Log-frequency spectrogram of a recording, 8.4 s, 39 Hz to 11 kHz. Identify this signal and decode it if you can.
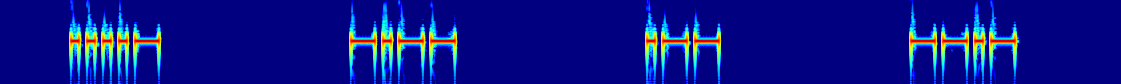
Morse code, heard as a keyed tone, about 19 wpm, spaced as for 5 wpm, 700 Hz. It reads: 4YWQ
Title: USA Call Signs - 6 Characters - 8x Character Spacing - 20wpm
